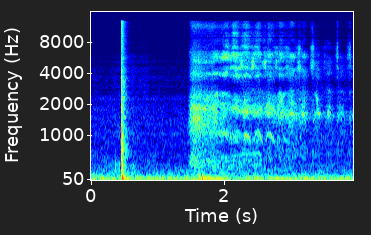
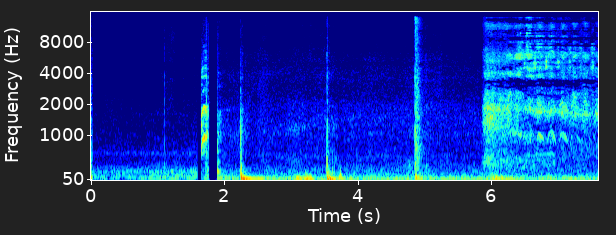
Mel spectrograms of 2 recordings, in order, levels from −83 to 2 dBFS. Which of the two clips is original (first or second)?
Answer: second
